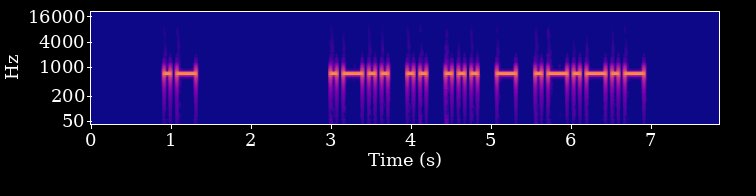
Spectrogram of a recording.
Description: Morse code, heard as a keyed tone, about 15 wpm, 700 Hz. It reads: A LIST.
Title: 3x Word-Spacing - Sentences from Top 400 Words - 15wpm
